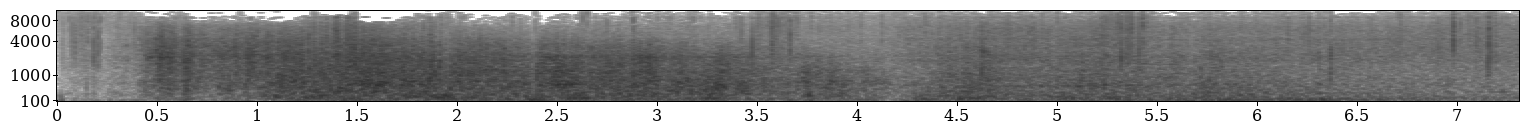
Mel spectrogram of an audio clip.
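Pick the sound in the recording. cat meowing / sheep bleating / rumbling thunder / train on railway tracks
rumbling thunder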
